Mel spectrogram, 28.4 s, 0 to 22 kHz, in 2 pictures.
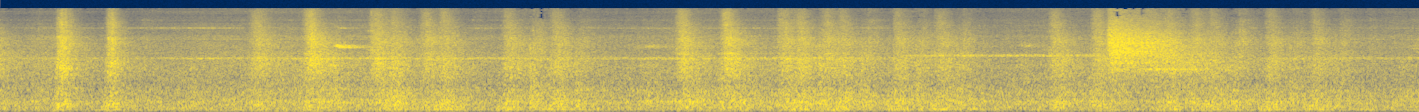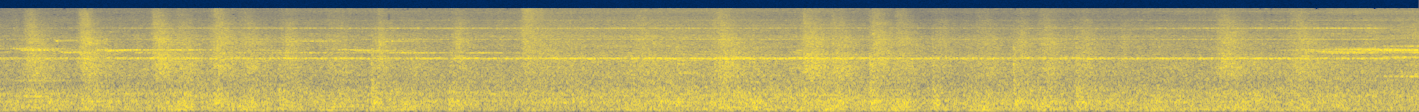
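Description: NYC Subway R160B train pulling into a station and slowing to a stop: a steady rumble of wheels on rail, with frequent clicks over rail joints in the first half. A thin, high wheel squeal holds through the middle as it slows, and a short hiss comes about eleven seconds in.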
